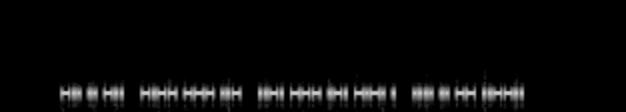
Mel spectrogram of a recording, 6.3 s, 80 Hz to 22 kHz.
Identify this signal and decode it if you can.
Morse code, heard as a keyed tone, about 46 wpm, 700 Hz. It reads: DID YOU FORCE HIM?
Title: Sentences from Top 1000 Words - Review Part 3 - 45wpm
